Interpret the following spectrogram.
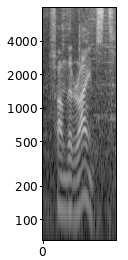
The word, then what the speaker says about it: Van der Reinst: Can you pronounce his last name correctly? Van der Reinst. You see, you got it, so Maybe, I why don't know.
